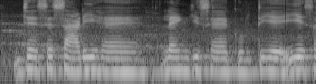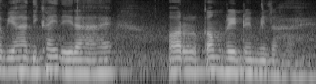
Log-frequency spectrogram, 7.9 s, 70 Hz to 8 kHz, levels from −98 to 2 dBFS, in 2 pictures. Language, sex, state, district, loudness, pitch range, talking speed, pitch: Hindi, male, Jharkhand, Jamtara, -34 LUFS, 145-155 Hz, 150 wpm, 150 Hz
